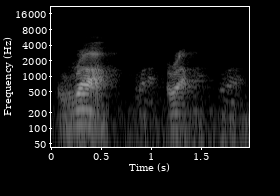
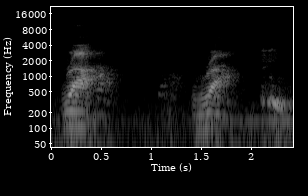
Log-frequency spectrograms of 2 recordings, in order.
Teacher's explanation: your tongue is just kind of situated to the point where it doesn't really touch that ridge the alveolar ridge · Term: r sound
